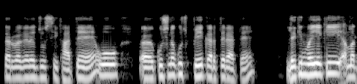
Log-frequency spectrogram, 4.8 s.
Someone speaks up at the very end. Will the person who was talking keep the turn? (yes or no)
yes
